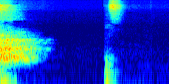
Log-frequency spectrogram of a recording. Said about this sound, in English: Dog decided to tell me it's time to go for a walk.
